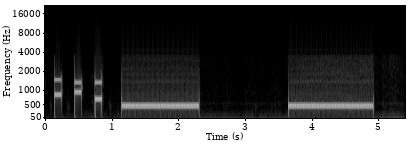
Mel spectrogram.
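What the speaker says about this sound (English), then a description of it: "I'm going to dial her phone number right now" Three short telephone keypad tones beep in quick succession, followed by two long, loud ringback tones separated by a pause.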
